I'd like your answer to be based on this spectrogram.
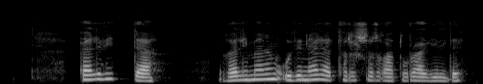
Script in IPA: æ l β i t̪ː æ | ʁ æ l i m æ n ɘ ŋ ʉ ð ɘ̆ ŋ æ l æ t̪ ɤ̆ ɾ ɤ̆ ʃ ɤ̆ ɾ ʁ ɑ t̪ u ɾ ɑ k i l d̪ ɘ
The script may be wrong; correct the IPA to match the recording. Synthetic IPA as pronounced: æ l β i t̪ː æ | ʁ æ l i m æ n ɘ ŋ ʉ ð ɘ̆ n æ l æ t̪ ɤ̆ ɾ ɤ̆ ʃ ɤ̆ ɾ ʁ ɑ t̪ u ɾ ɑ k i l d̪ ɘ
